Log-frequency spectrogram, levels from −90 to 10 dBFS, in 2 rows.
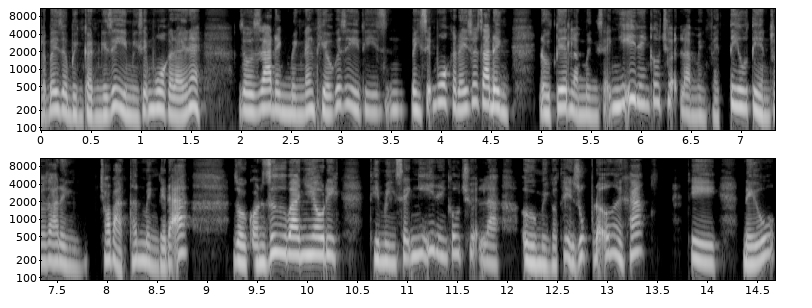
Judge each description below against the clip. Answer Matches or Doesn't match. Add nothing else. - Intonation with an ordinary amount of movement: Matches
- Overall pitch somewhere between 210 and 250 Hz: Doesn't match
